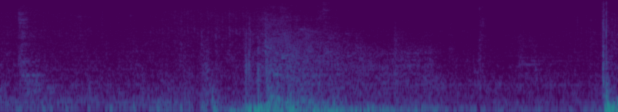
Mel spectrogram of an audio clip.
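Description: An explosion bursts nearby with a deep roar.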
